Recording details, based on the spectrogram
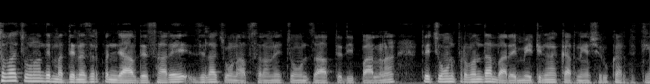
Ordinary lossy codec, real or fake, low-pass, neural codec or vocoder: none; fake; 7.2 kHz; vocoder, 44.1 kHz, 128 mel bands every 512 samples, BigVGAN v2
